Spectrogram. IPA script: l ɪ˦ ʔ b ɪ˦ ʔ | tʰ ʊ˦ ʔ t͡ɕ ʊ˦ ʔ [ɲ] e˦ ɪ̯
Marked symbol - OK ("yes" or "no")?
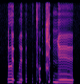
yes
